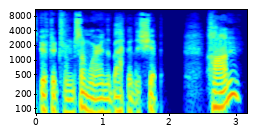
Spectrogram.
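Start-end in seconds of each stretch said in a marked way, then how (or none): 2.6-3.1 higher-pitched call, only slightly raised; mild shout. A narrator's reading. Leia calls to Han in the back, mild shout. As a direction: call out questioningly, without a full shout. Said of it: "Leia shouted".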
